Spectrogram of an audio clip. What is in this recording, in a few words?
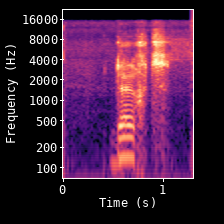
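"deugd", Dutch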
